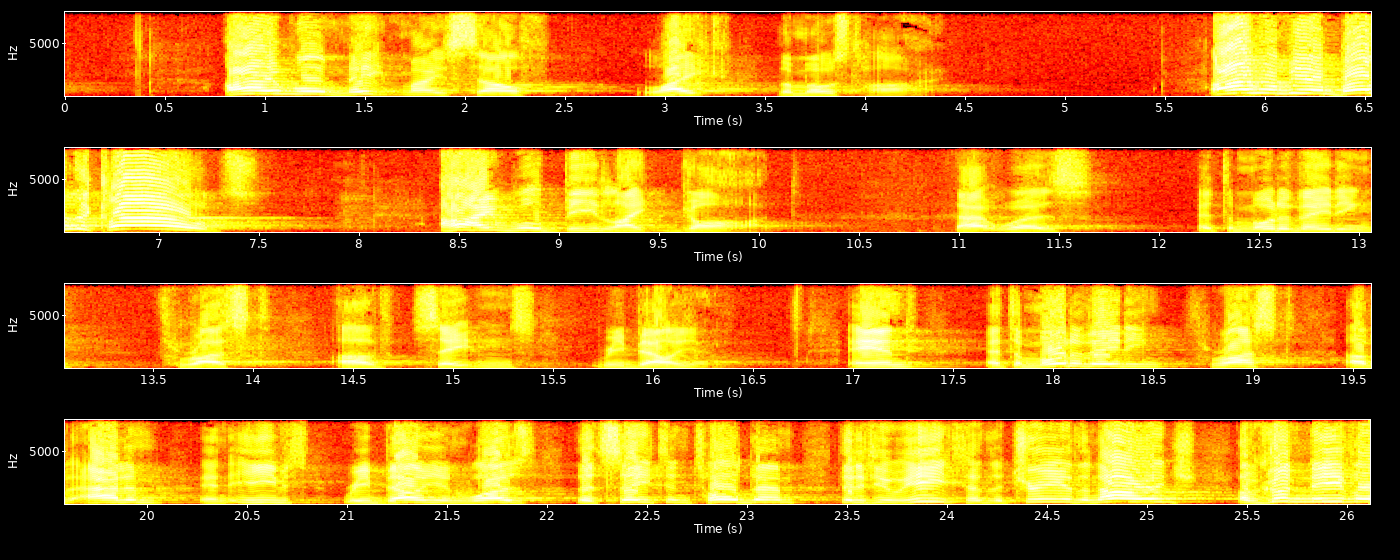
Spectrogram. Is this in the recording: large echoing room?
yes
